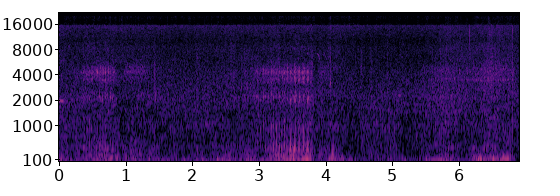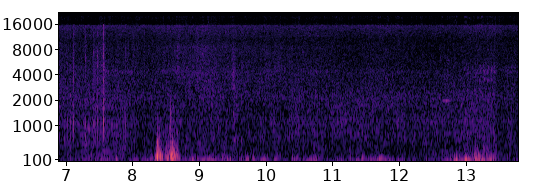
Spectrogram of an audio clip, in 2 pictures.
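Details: Snoring from a sleeping Newfoundland puppy, said to be dreaming: soft, low rumbling breaths with a few louder snorts, roughly 13 a minute.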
